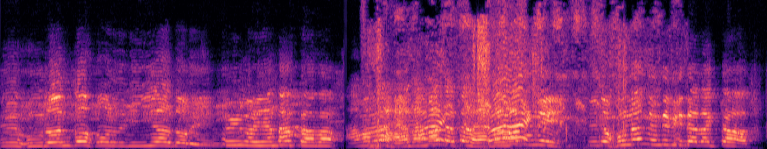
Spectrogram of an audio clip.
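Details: Bengali comedy skit with two men; stuttering acted for humour.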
